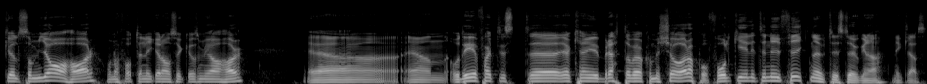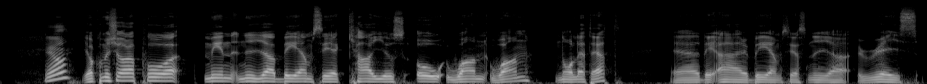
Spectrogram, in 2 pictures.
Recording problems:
none

